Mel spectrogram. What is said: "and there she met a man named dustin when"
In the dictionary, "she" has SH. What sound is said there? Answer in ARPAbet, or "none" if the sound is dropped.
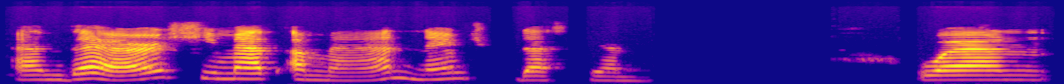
SH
